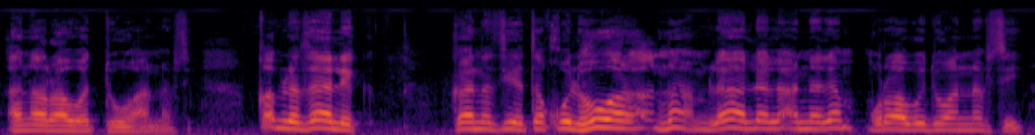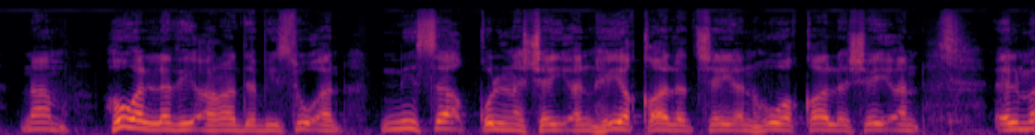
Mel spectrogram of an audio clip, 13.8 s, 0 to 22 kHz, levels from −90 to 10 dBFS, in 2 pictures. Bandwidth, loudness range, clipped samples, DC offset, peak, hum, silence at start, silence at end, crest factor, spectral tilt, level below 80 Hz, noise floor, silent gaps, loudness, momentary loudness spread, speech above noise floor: 16 kHz; 3 LU; under 0.1%; under 0.1%; -14 dBFS; none; 0.05 s; 0 s; 18 dB; -5 dB/octave; -66 dBFS; -60 dBFS; none; -33 LUFS; 13 LU; 28 dB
